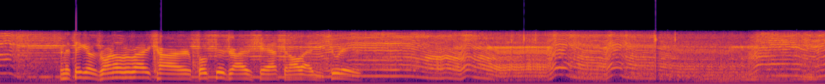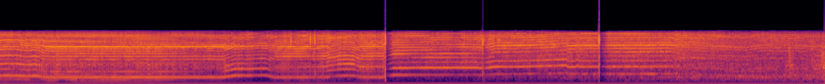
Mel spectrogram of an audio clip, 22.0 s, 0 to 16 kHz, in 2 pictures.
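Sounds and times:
small engine high-pitched drone: 0.0s - 22.0s
sharp clicks: 8.6s - 9.1s, 14.8s - 15.4s.

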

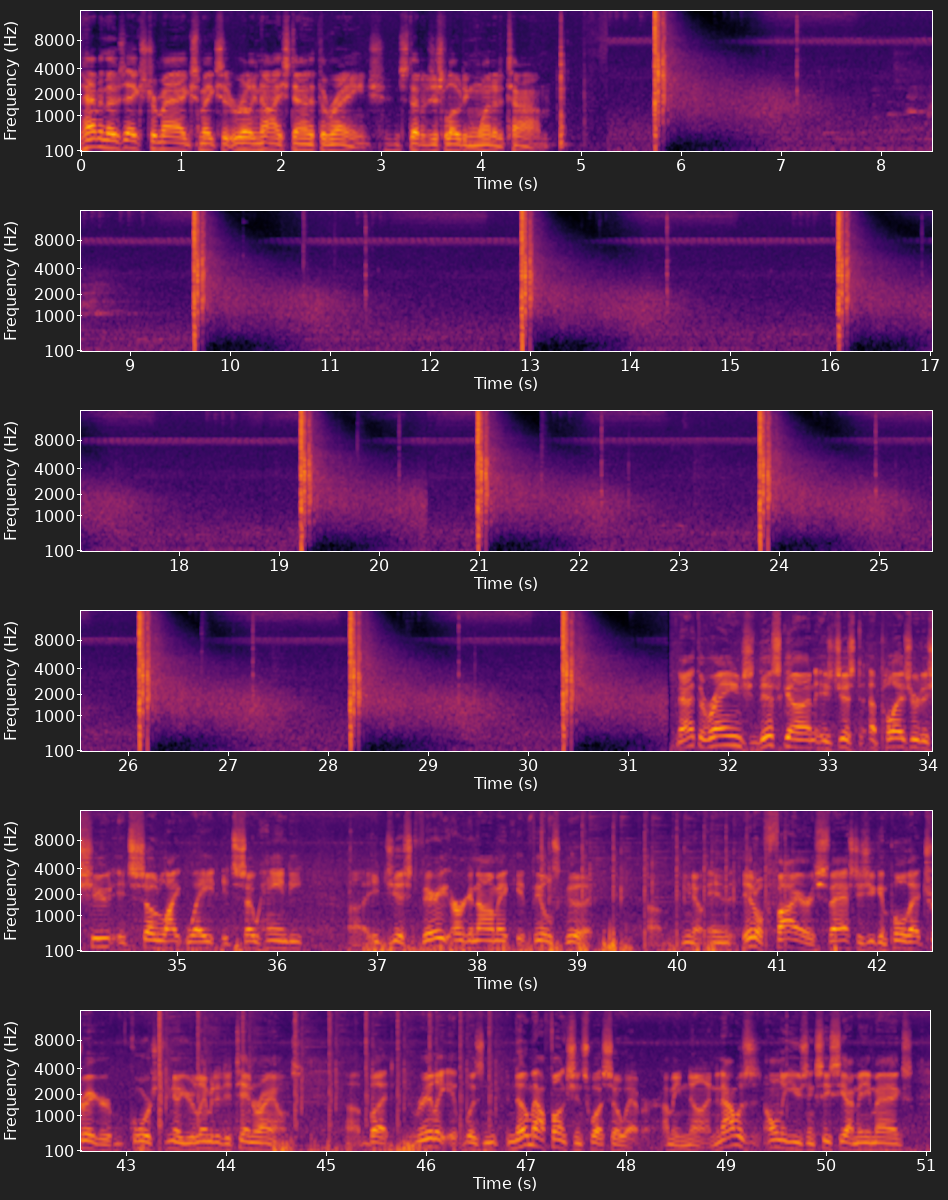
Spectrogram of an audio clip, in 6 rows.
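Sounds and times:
rifle shots with echo: 5.7s - 7.1s, 9.6s - 11.0s, 12.9s - 14.3s, 16.0s - 17.7s, 19.2s - 20.1s, 21.0s - 22.2s, 23.8s - 25.2s, 26.1s - 27.5s, 28.2s - 29.7s, 30.3s - 31.4s.

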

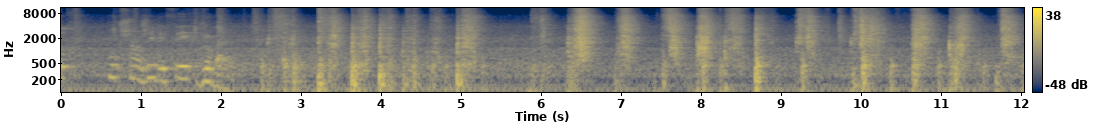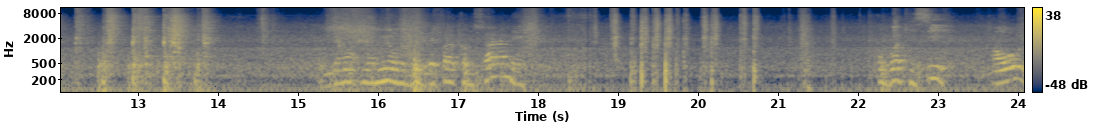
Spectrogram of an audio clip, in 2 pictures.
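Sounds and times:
spatula scraping plaster on board: 2.5s - 5.3s, 5.9s - 14.0s.

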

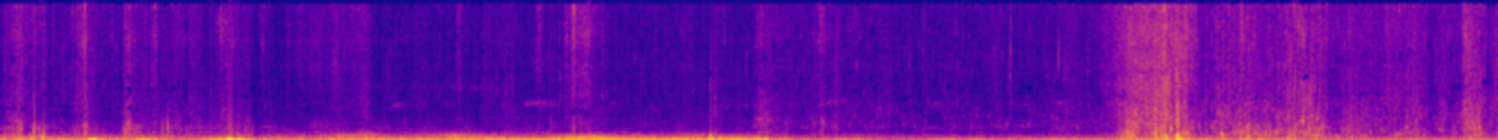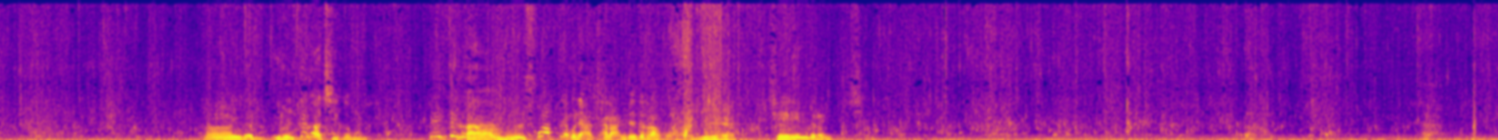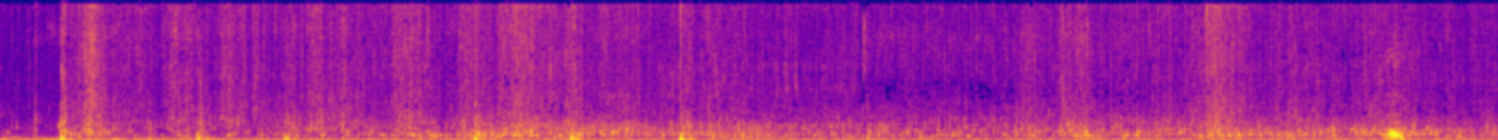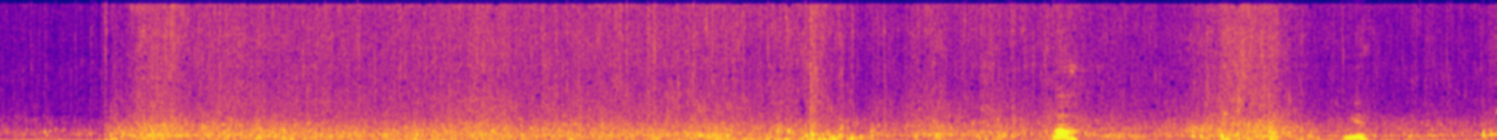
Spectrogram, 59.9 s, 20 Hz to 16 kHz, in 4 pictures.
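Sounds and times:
water trickling in a channel: 0.0s - 59.9s
water splashes: 6.2s - 59.9s.

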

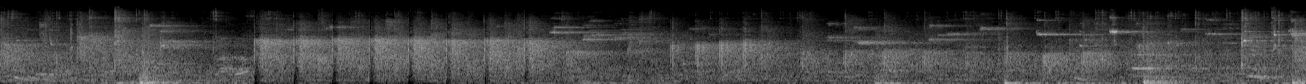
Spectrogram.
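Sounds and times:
spectators clapping: 0.0s - 1.4s, 2.1s - 11.2s.

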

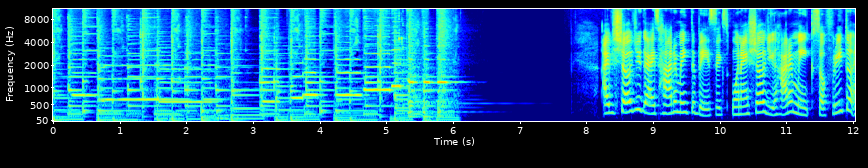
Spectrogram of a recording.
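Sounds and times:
theme music with regular beat: 0.0s - 6.1s.

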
